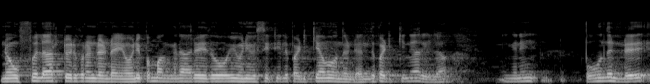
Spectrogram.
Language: Malayalam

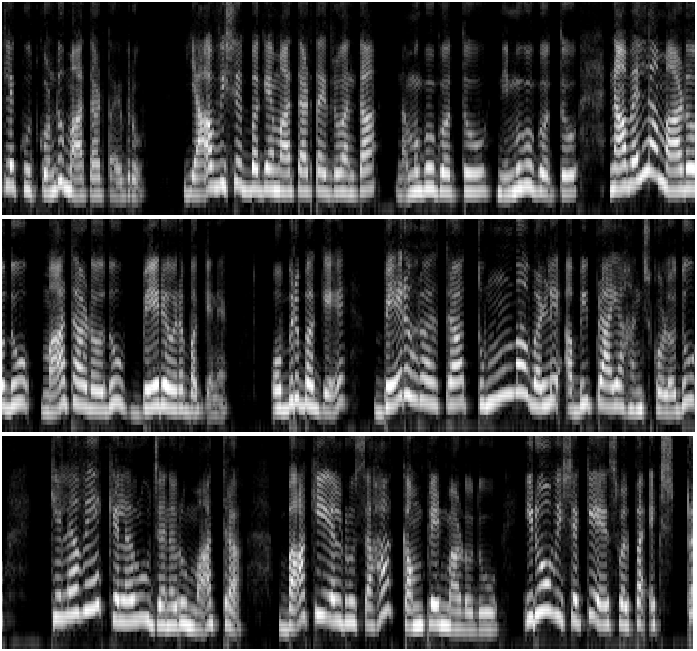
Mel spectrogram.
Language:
Kannada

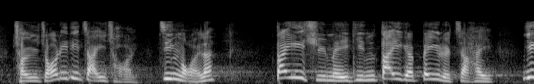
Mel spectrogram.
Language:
Cantonese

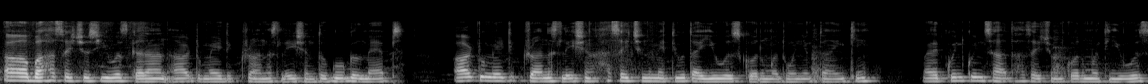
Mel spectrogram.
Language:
Kashmiri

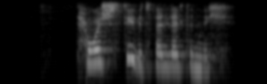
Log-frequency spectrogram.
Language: Kabyle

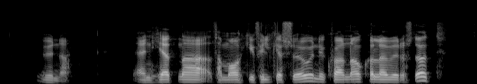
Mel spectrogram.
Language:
Icelandic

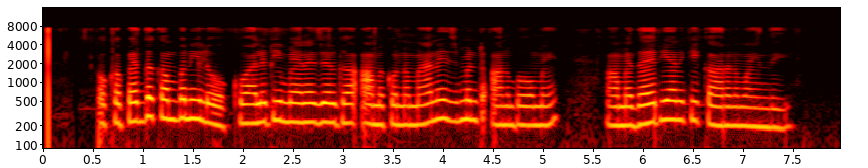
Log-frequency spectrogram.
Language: Telugu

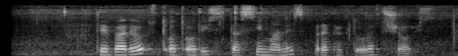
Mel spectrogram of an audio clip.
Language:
Georgian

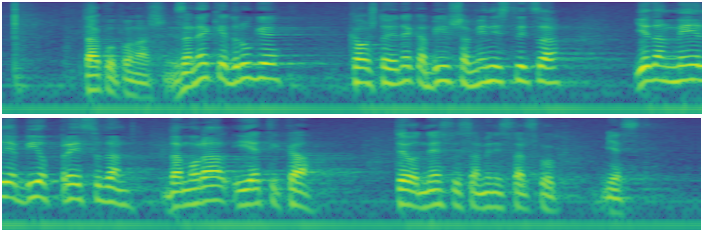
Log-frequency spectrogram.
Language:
Croatian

